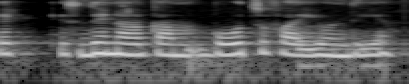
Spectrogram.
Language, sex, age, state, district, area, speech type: Punjabi, female, 18-30, Punjab, Patiala, rural, spontaneous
